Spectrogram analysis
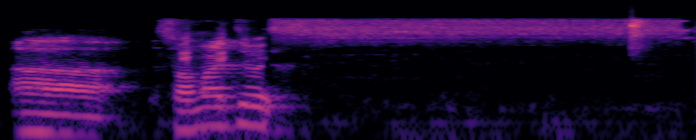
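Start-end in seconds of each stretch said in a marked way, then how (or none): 1.3-3.4 snake voice. Pretend. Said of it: "Second level snake impression".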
